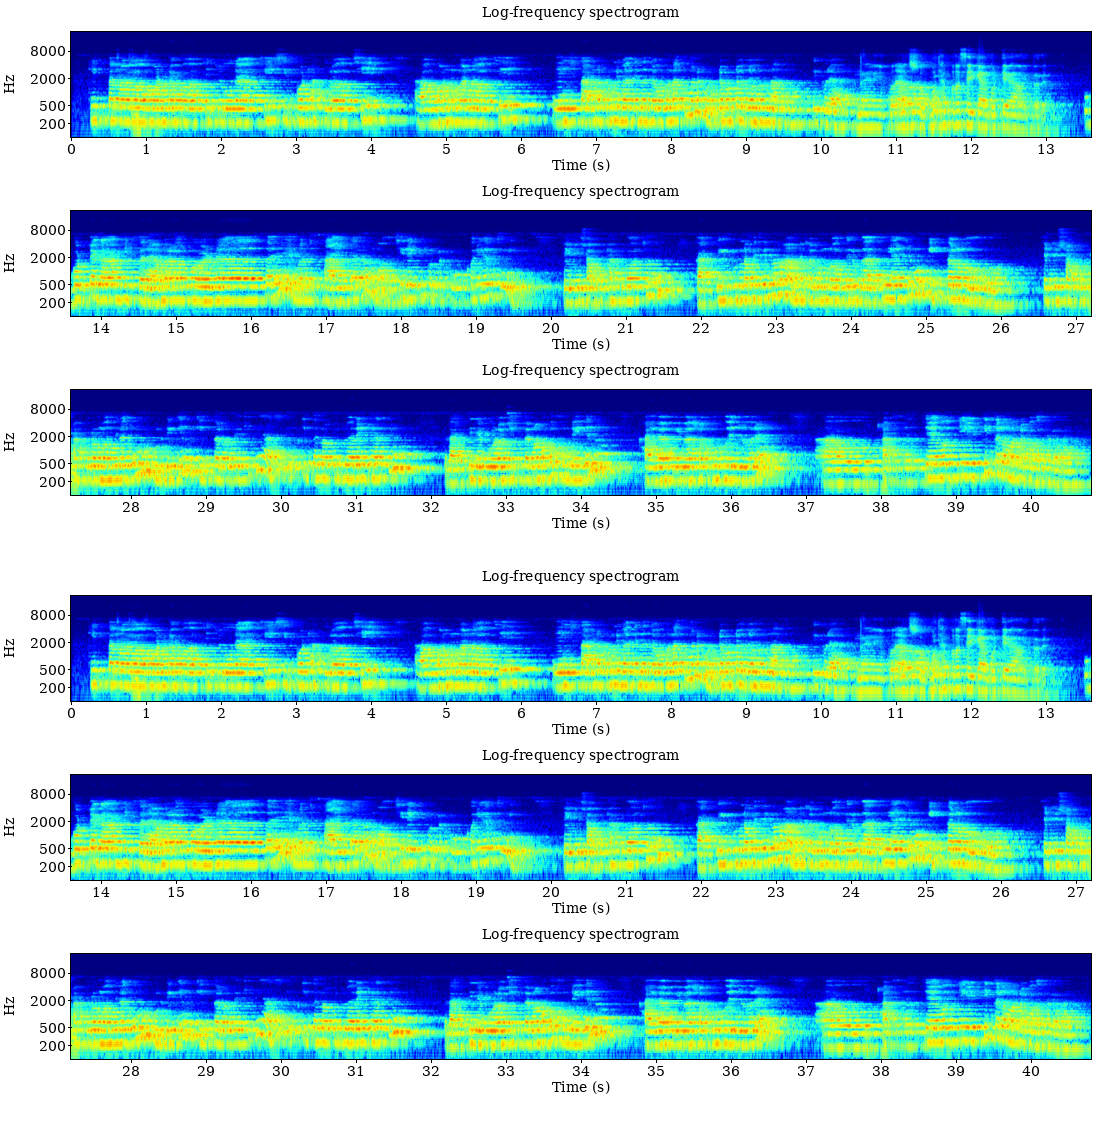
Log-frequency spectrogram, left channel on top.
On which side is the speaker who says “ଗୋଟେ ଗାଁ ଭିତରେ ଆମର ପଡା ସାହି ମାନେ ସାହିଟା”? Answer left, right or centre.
Left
